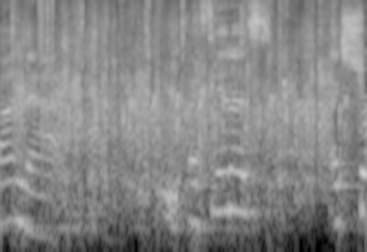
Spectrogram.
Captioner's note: audience applauding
